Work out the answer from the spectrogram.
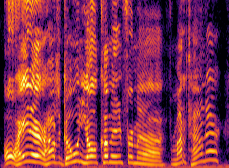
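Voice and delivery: put-on loud, very high Yooper accent; hammed-up Upper Peninsula hotel host; imitating Upper Peninsula local. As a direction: greet visitors as a chirpy, exaggerated Yooper. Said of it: "he's like".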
